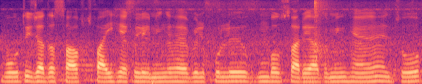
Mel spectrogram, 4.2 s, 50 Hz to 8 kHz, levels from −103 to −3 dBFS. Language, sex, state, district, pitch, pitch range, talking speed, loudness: Hindi, female, Haryana, Jhajjar, 155 Hz, 150-160 Hz, 200 wpm, -17 LUFS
